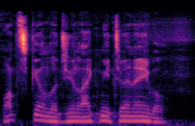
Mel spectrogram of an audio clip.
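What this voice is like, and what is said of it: Poor impression of Alexa. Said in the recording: “That was my very poor impression of Alexa.”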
